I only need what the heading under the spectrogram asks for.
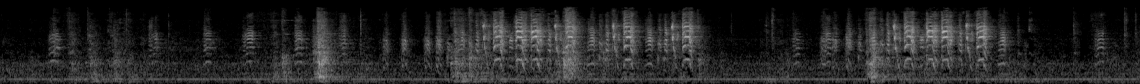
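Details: Pet zebra finches singing: bursts of buzzy, nasal, toy-trumpet notes in quick strings, with softer scratchy chatter between, over a steady low electrical hum.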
